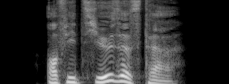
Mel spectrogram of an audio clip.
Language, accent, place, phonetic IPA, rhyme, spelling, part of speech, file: German, Germany, Berlin, [ɔfiˈt͡si̯øːzəstɐ], -øːzəstɐ, offiziösester, adjective, De-offiziösester.ogg
- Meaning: inflection of offiziös: 1. strong/mixed nominative masculine singular superlative degree 2. strong genitive/dative feminine singular superlative degree 3. strong genitive plural superlative degree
